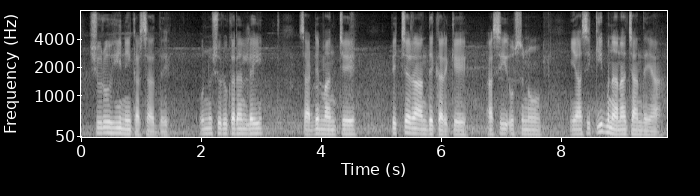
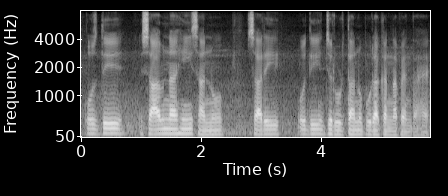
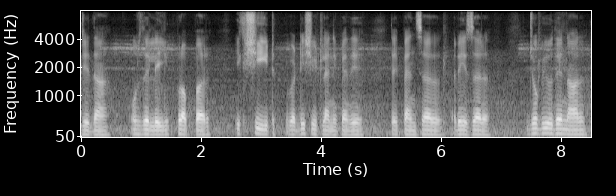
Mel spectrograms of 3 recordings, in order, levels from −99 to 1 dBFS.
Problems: constant background noise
